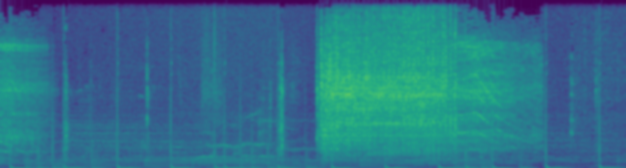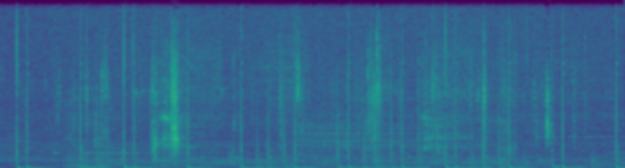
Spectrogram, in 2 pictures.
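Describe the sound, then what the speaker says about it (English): On a GMC Yukon wheel, a power tool rattles lug nuts loose in a close burst of whirring and clicking. Metallic knocks and clanks come before and after it, with no talk. "Once it's jacked up, go ahead and take off the lug nuts"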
